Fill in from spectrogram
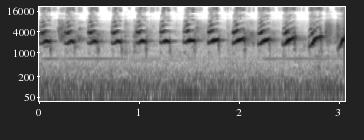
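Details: Caged male cockatiel courting a newly introduced female after three days kept alone: quick run of clear chirps, about four per second, turning into rising upslurred whistles toward the end.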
